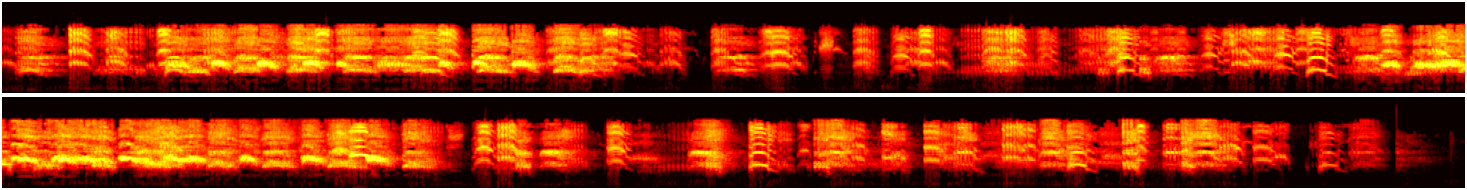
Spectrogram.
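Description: Demoiselle cranes calling, a male calling to a female, in rapid strings of short, harsh notes that overlap. The calls come thickest in two long spells and thin out near the end.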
